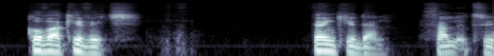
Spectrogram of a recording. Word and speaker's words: Kowalkiewicz: Kowalkiewicz. Did I say that right? Kowalkiewicz.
